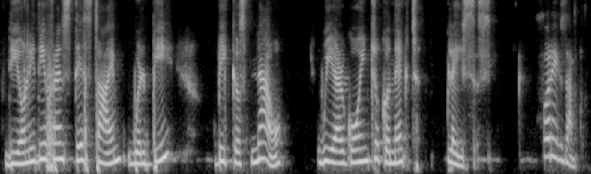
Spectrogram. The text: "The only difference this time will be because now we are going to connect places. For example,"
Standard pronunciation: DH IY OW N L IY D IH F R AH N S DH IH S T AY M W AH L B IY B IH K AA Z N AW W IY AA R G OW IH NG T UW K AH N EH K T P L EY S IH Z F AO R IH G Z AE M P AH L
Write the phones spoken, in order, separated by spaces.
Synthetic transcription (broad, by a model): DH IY OW N L IY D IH F R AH N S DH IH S T AY M W AH L B IY B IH K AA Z N AW W IY AA R G OW IH NG T UW K AH N EH K T P L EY S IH S F AO R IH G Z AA M P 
